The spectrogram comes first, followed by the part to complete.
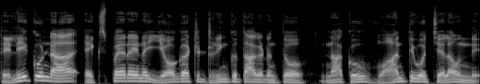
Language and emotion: Telugu, disgusted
